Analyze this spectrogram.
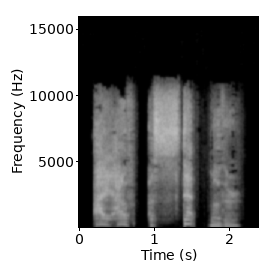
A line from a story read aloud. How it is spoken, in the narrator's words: she whispered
